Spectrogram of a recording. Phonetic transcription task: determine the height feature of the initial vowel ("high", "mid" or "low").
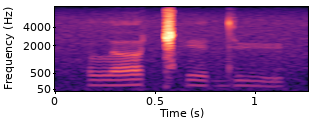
low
